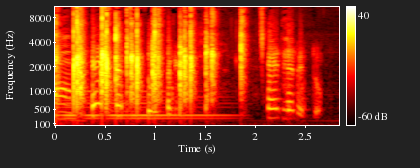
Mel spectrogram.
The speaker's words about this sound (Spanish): Muchas gracias. Realmente te doy Un aplauso para eso. Gracias.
